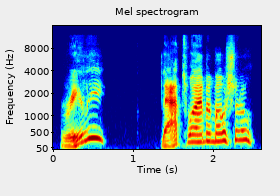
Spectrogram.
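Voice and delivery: a teacher scoffing at being called too emotional; sarcastic disbelief. Real, not acted. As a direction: pitch shooting way up in mock disbelief. Teacher mocks claim he's too emotional.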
